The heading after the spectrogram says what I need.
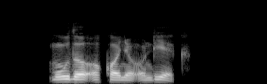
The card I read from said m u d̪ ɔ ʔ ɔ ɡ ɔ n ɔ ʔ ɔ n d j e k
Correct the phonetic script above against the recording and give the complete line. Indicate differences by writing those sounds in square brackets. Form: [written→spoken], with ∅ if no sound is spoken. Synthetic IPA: m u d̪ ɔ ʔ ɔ [ɡ→k] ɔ [n→ɲ] ɔ ʔ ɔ n d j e k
